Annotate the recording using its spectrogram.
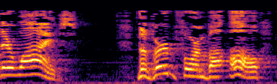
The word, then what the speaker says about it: Baal: In English, we say Baal. B-A-A-L. Baal. A Canaanite god. It should be pronounced Baal.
